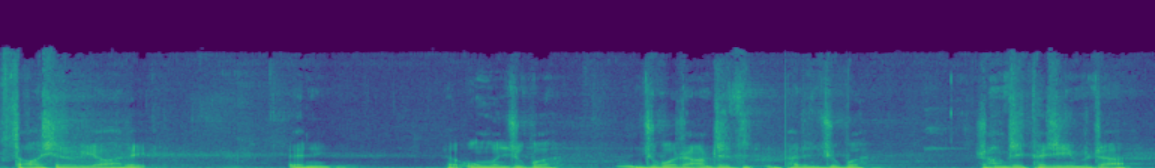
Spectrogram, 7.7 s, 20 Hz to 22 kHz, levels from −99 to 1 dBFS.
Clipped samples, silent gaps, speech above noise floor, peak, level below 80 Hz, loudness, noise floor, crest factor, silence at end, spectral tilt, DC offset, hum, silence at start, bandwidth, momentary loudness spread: under 0.1%; none; 23 dB; -10 dBFS; -36 dBFS; -26 LUFS; -47 dBFS; 16 dB; 0 s; -5.5 dB/octave; under 0.1%; none; 0 s; 16 kHz; 19 LU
